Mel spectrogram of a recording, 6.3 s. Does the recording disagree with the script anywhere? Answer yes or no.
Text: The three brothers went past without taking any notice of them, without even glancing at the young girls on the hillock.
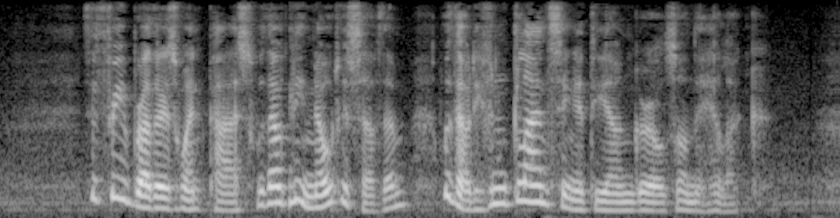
yes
